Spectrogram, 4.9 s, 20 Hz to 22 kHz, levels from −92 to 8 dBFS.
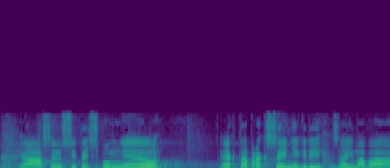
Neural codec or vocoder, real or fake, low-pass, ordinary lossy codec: codec, 16 kHz, 8 kbps, FunCodec, trained on Chinese and English, 25 frames a second; fake; 7.2 kHz; MP3, 48 kbps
